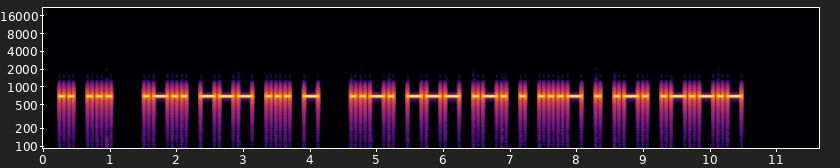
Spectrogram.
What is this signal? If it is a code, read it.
Morse code, heard as a keyed tone, about 17 wpm, 700 Hz. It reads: IS LOST FOREVER.
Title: Sentences from Top 1600 Words 17wpm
